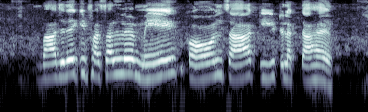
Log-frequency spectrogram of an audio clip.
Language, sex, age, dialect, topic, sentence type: Hindi, female, 51-55, Kanauji Braj Bhasha, agriculture, question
